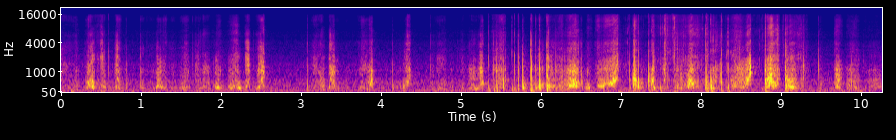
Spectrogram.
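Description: Long nails scratch and tap the printed side panel of a large, hollow, light-blue printed coated canvas tote bag. The result is a quick, irregular run of dry scratches and short, crisp taps that swell and fade, with a brief quieter stretch in the middle.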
